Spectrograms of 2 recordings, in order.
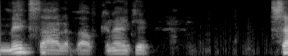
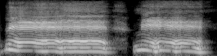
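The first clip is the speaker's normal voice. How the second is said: high mock goat bleating; goat bleat imitation; 6 semitones higher, 4 dB louder than usual. Imitating noisy goats he might keep in the backyard, bleating. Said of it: "people claim they noisy".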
